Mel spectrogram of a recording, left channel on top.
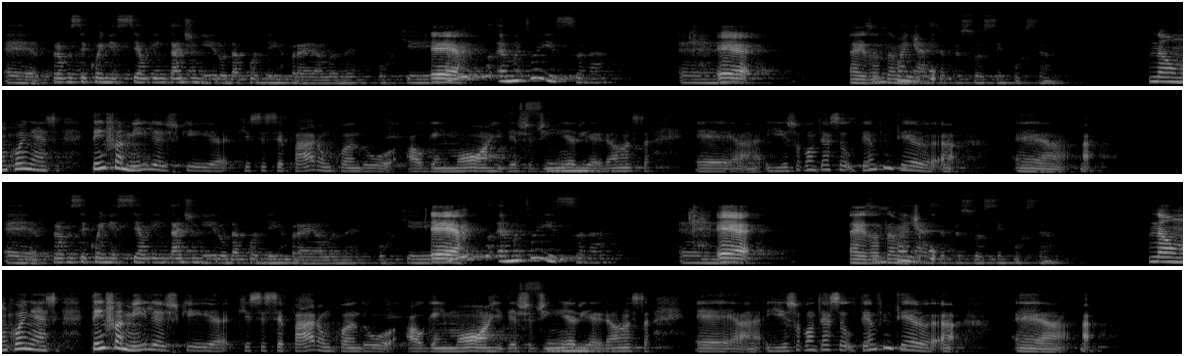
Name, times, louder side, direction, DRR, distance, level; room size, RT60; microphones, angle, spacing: voice 1, 0.0-6.1 6.8-7.4 8.6-10.6 15.6-15.8 17.0-17.7 22.6-22.7, equal, 5° left, 2 dB, 2.8 m, -41 dB
voice 2, 4.3-4.7 6.9-7.5 8.5-9.1 11.5-21.7 21.9-22.7, right 4 dB, 35° right, 12 dB, 1.0 m, -36 dB
28.0 x 9.7 x 9.8 m, 1.1 s
head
